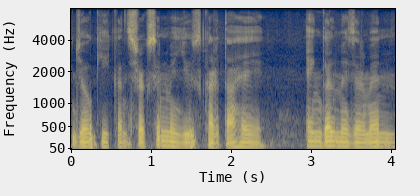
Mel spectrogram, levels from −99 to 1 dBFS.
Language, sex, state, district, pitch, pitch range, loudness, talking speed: Hindi, male, Arunachal Pradesh, Papum Pare, 90 Hz, 85-90 Hz, -19 LUFS, 150 wpm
